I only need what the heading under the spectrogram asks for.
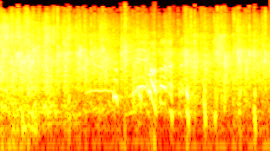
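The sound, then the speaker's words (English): An audience applauds steadily for author Tom Drury for about four seconds, a dense, loud patter of many hands, with a few voices and brief whoops rising over the clapping partway through. “But right now we're here for Tom Drury. Applaud.”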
